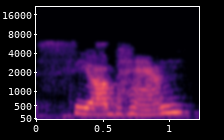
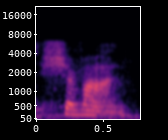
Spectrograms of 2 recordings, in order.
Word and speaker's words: Siobhan: What should be Siobhan is Siobhan. What's Siobhan?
